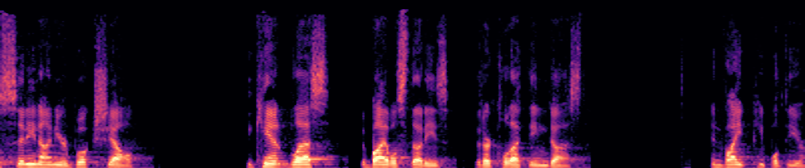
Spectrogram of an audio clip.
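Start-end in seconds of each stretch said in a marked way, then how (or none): none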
